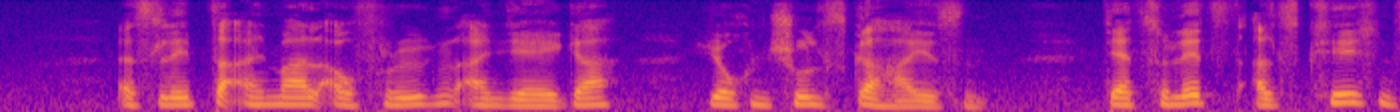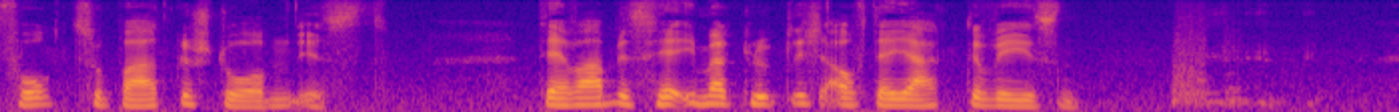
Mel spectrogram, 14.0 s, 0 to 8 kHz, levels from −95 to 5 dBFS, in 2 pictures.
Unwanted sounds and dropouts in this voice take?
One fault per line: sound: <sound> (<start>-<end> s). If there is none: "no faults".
sound: laugh (12.8-13.6 s)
